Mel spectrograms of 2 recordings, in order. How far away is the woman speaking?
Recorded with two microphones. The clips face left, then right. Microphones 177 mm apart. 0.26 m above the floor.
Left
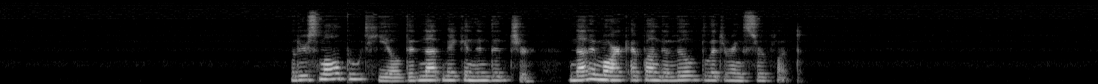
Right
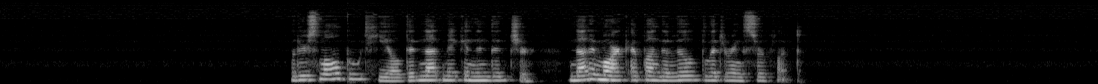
About 1.7 m.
